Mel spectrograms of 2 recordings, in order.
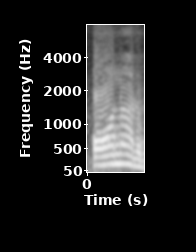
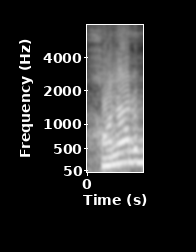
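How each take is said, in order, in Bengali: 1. শব্দটি কোনো h ধ্বনি দিয়ে শুরু হয় না। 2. শব্দটি h ধ্বনি দিয়ে শুরু হয়। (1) "এই এইচটার উচ্চারণ হবে না" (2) "হনার বলবো না অনার বলবো?"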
